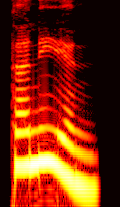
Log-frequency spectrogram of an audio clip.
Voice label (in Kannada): "ತನಿಯನ್", kannada; taniyan; (Noun)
